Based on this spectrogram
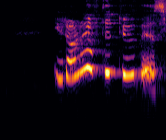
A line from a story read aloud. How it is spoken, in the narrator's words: Martin blurted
